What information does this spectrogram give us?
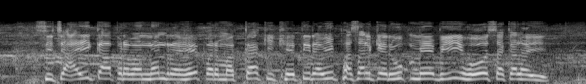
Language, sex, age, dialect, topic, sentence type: Magahi, male, 18-24, Central/Standard, agriculture, statement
